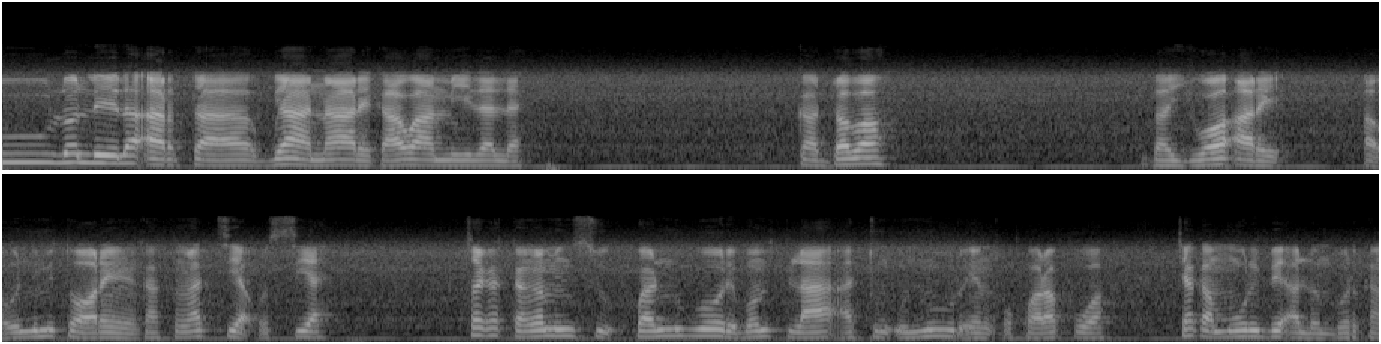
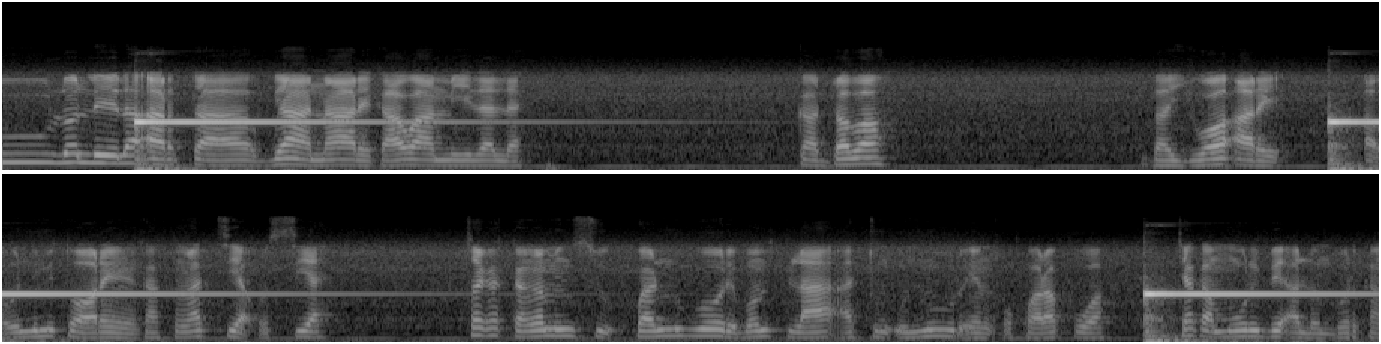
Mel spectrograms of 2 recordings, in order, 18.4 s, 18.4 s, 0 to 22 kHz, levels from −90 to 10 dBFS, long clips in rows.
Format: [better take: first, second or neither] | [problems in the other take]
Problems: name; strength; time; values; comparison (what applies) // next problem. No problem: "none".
first | background sound (Keyboard (musical)); 4 dB above the speech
